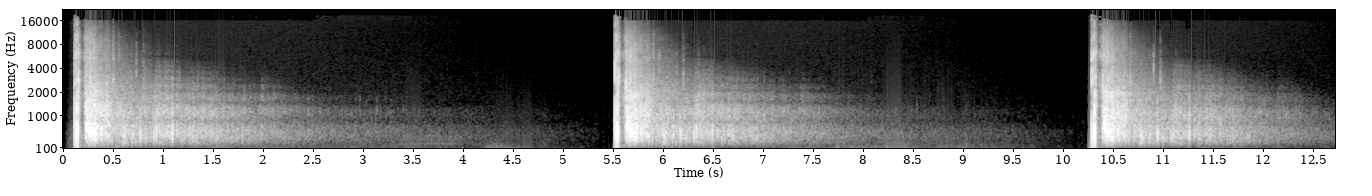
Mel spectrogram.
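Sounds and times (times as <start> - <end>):
SKS rifle gunshot: 0.1 - 2.1, 5.5 - 7.3, 10.3 - 12.1.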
